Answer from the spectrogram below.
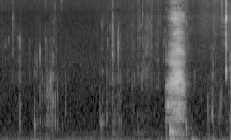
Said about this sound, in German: Ich trinke nochmal einen Schluck.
